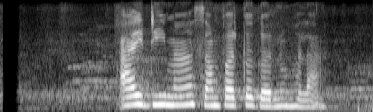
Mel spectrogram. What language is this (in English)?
Nepali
